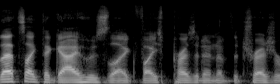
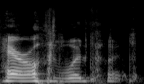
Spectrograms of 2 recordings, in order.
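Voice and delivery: slow, drawn-out posh pronouncing of Harold Woodfoot; slow, higher, savoring Harold Woodfoot; mock posh name; 7 semitones higher, 3 dB louder, slower than usual. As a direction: say Harold Woodfoot slow and grand, like high society. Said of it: "Harold's too high society".

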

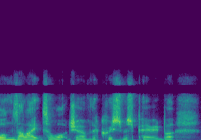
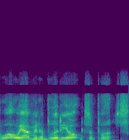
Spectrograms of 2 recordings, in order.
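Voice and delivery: higher, louder grumbling dad; grumpy Jim; 9 semitones higher, 5 dB louder than usual. Retold or imitated. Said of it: "and Jim's there".

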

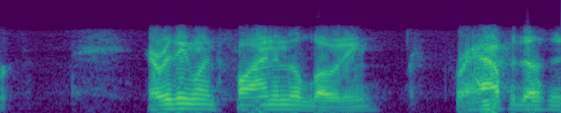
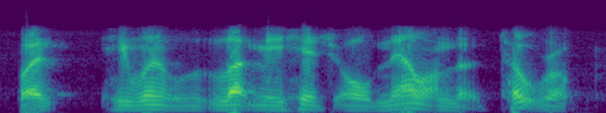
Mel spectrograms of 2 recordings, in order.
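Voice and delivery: ordinary delivery, nothing marked

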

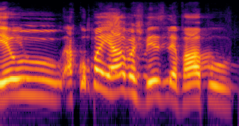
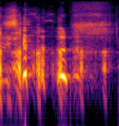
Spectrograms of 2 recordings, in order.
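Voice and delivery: high laugh; 3 dB louder than usual. Real, not acted. Laughing while quoting the pastor.

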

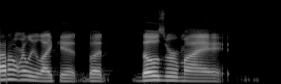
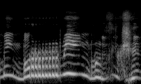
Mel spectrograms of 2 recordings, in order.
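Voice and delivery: much higher, louder mouth-made pinball noise; 5 dB louder, slower than usual. Retold or imitated. Showing listeners her ADHD mind, pinball noises. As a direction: play the machine with your voice. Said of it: "a full-on pinball machine".

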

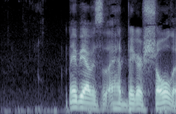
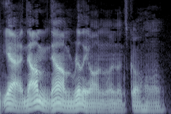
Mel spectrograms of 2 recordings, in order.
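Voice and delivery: normal talking voice

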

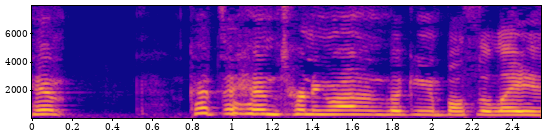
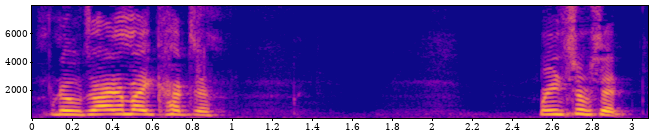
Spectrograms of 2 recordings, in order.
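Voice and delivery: ordinary delivery, nothing marked

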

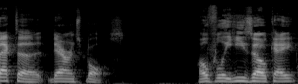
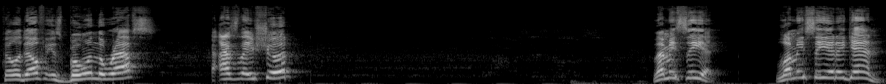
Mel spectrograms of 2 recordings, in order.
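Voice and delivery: worked-up fan; 11 semitones higher, 7 dB louder than usual. Real, not acted. Waiting for the replay, worked up.

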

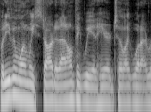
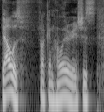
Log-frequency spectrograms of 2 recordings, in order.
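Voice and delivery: ordinary talk

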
